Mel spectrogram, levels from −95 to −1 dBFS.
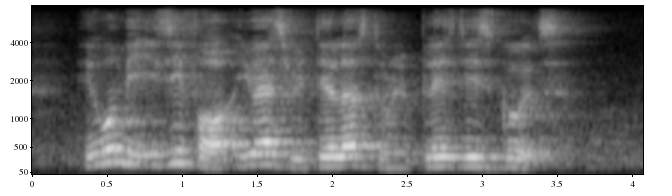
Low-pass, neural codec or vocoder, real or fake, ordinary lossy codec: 7.2 kHz; none; real; AAC, 32 kbps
